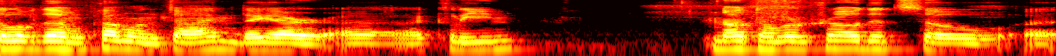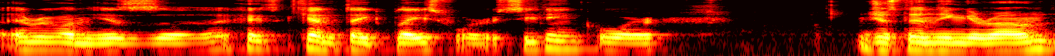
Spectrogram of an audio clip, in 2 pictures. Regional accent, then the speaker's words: Riga, Latvia; my hometown of Riga

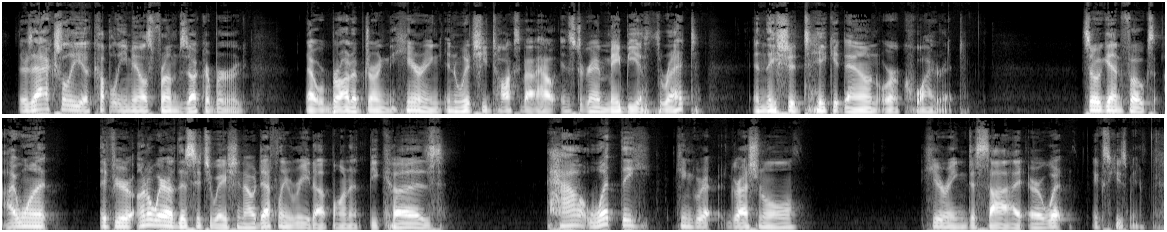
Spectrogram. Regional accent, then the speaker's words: United States; I am an American

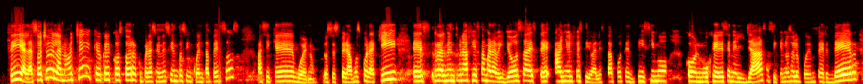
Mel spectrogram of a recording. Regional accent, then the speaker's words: Colombia; yo nací, crecí en Colombia

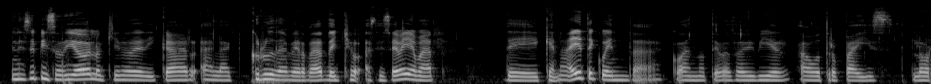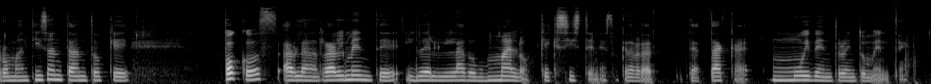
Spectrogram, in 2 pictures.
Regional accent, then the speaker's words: Mexico; moved away as an adult; hasta que salí de México

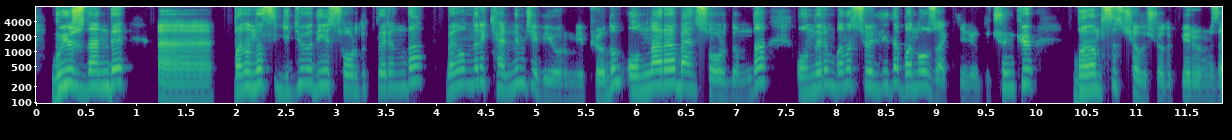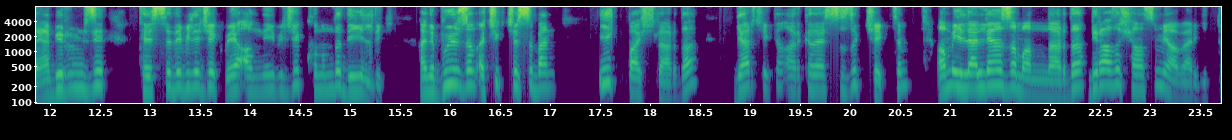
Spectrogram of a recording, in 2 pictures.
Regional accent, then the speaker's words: İzmir, Turkey; moved away as an adult; now in Istanbul, Turkey; Tabii, İzmirliyim ben. Şu an Edremit'te ailem yaşıyor.

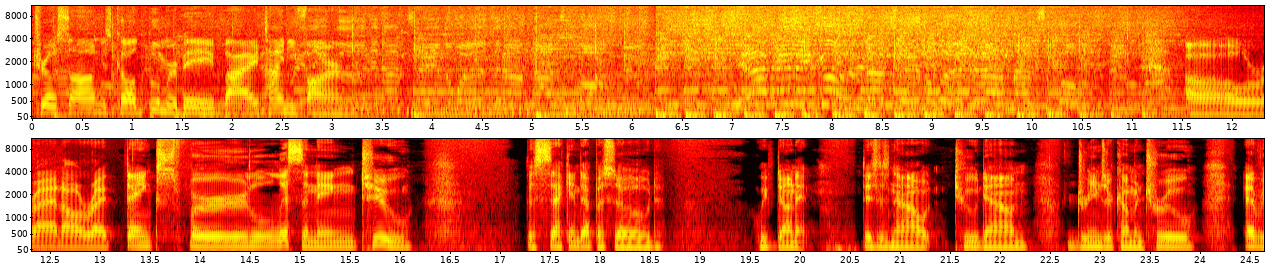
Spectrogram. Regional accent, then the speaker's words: New England, United States; I'm from New England

